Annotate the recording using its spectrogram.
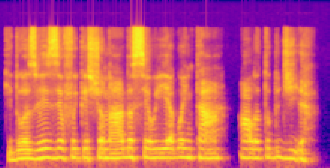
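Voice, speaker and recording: Over a quiet background, there is an unremarkable speaking voice whose pitch varies in an ordinary way. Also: woman. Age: 60s. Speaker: theatre artist. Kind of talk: online meeting discussion. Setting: video call from home office.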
